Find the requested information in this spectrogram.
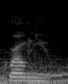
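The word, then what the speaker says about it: Gráinne: the kid is called grain generally pronounced as grown you or thereabouts I tried to be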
